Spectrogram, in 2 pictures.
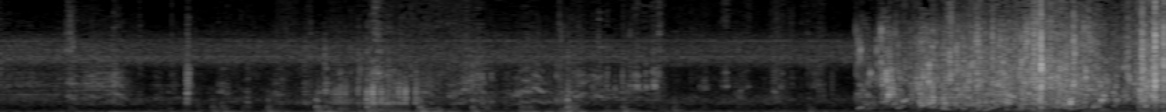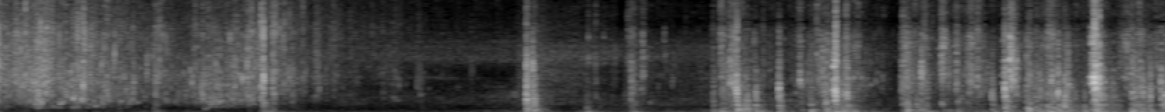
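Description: Water splashing hard about four seconds in, then a run of loud knocks and thumps against a kayak from about eight and a half seconds: a hooked smallmouth bass being landed and thrashing.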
